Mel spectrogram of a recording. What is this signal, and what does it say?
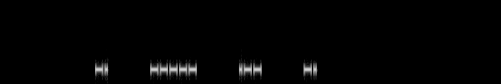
Morse code, heard as a keyed tone, about 53 wpm, spaced as for 17 wpm, 700 Hz. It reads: N0WN
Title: USA Call Signs - 4 Characters - 6x Character Spacing - 50wpm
